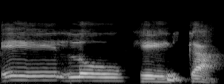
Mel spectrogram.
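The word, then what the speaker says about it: אֱלֹהֶיךָ: Kadang Anda mencukupai aksara kapsopit ini dengan powel kamat seperti ini ya. Ah, bentuk ini dibunyikan dengan seperti contoh kata di bawah ini. Eohika. Elohika. Eloheka gitu ya. Allahmu untuk laki-laki gitu ya. Eloheka gitu kan dari kata Elohim.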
